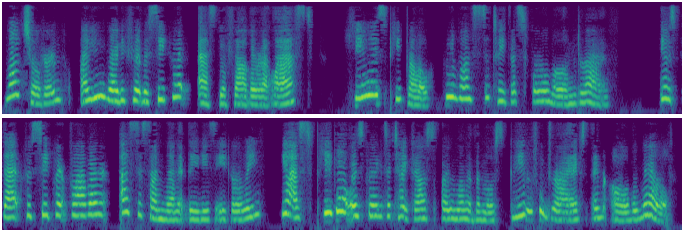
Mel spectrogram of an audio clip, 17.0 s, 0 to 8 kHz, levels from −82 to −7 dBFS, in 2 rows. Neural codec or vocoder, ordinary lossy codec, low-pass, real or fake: codec, 16 kHz, 0.5 kbps, FreqCodec, smaller model; MP3, 32 kbps; 7.2 kHz; fake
